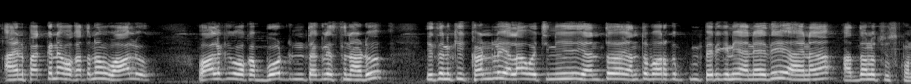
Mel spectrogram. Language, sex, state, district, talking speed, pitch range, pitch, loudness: Telugu, male, Andhra Pradesh, Krishna, 130 wpm, 225-255 Hz, 240 Hz, -13 LUFS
